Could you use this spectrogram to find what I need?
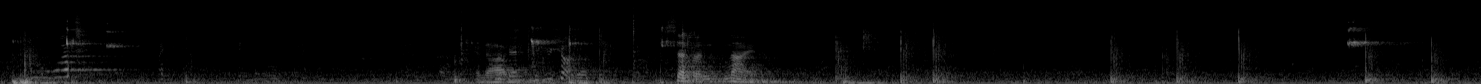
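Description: Shoes squeak on a court floor.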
